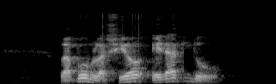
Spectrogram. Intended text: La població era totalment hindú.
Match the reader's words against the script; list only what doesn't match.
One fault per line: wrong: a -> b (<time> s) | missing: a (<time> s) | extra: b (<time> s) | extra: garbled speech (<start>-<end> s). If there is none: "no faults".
missing: totalment (1.8 s)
